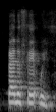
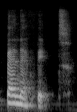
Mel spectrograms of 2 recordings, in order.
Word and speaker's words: benefit: Benefit has got 3 syllables. Benefit. So you can see that I'm stressing the first syllable, benefit. Okay, and then it gets less stressed.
